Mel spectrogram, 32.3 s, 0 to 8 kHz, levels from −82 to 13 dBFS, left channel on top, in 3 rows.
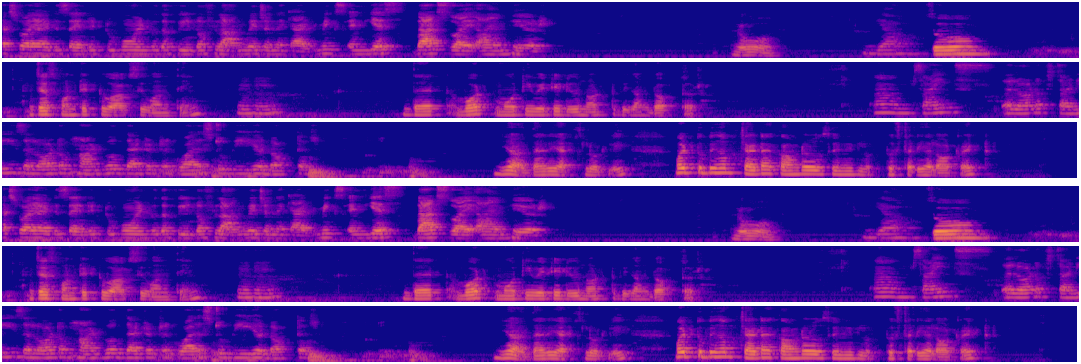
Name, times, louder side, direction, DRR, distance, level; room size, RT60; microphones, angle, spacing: voice 1, 0.0-5.4 8.6-9.6 10.5-10.9 13.1-13.6 19.5-25.9, right 1 dB, 35° right, 3 dB, 5.4 m, -34 dB
voice 2, 7.3-7.7 9.3-9.9 11.0-12.8 14.8-17.7 26.5-31.3, right 1 dB, 10° right, 6 dB, 0.8 m, -27 dB
17.0 x 6.8 x 2.3 m, 0.28 s
head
